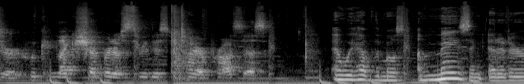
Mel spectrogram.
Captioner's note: none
